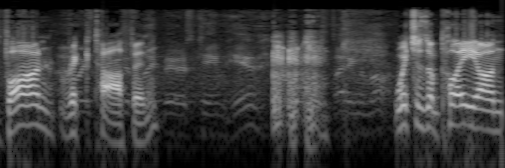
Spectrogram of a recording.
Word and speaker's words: VonRikken: His name was Baron von Richthofen, and my gamer tag is spelled VonRikken. Von Richthofen.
